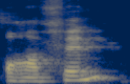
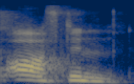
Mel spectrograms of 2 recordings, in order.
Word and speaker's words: often: Del Neeson suggests that 27 Across is often. It is often, habitually, often. Do you pronounce the Now, T?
